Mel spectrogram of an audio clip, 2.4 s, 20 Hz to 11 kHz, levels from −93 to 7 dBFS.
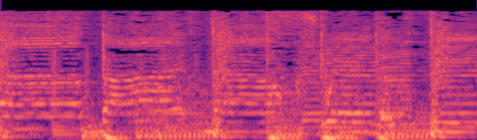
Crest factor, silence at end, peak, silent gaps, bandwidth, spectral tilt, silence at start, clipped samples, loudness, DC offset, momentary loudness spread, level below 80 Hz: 14 dB; 0 s; -2 dBFS; none; 8.8 kHz; -4 dB/octave; 0 s; under 0.1%; -17 LUFS; under 0.1%; 2 LU; -28 dBFS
